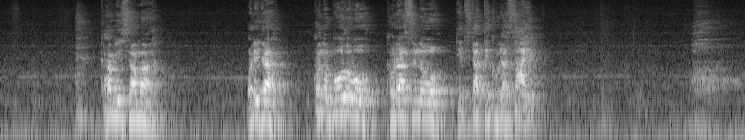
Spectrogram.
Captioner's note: japanese anime warcry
